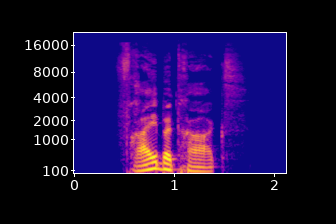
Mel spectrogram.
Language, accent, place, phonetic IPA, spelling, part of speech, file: German, Germany, Berlin, [ˈfʁaɪ̯bəˌtʁaːks], Freibetrags, noun, De-Freibetrags.ogg
- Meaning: genitive singular of Freibetrag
